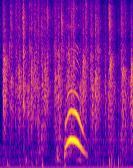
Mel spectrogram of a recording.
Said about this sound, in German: Ja, dafür auch nochmal gerne einen Applaus. Dankeschön.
